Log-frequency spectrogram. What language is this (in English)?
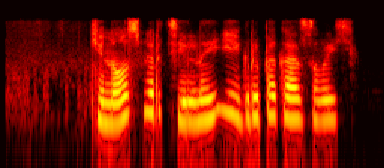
Russian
